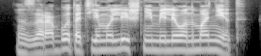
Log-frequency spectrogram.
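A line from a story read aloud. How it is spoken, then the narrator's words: Snort. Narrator (Russian): хмыкнул Алви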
